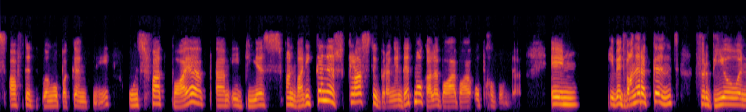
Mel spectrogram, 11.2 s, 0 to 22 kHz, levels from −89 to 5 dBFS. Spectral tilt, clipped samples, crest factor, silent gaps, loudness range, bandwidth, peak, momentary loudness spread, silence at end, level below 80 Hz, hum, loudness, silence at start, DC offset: -4 dB/octave; under 0.1%; 18 dB; 1.86-1.92 s, 2.49-2.57 s, 5.18-5.22 s, 8.20-8.26 s, 8.70-9.08 s; 2 LU; 8 kHz; -4 dBFS; 15 LU; 0 s; -76 dBFS; none; -20 LUFS; 0 s; under 0.1%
